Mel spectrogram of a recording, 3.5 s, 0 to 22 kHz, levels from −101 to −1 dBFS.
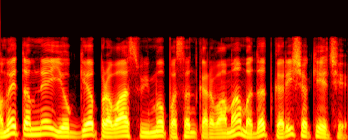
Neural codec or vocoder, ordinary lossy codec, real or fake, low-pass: none; none; real; 7.2 kHz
